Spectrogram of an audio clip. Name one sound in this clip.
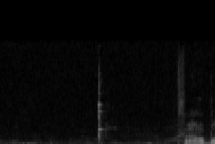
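A baseball pops into a catcher's mitt.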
